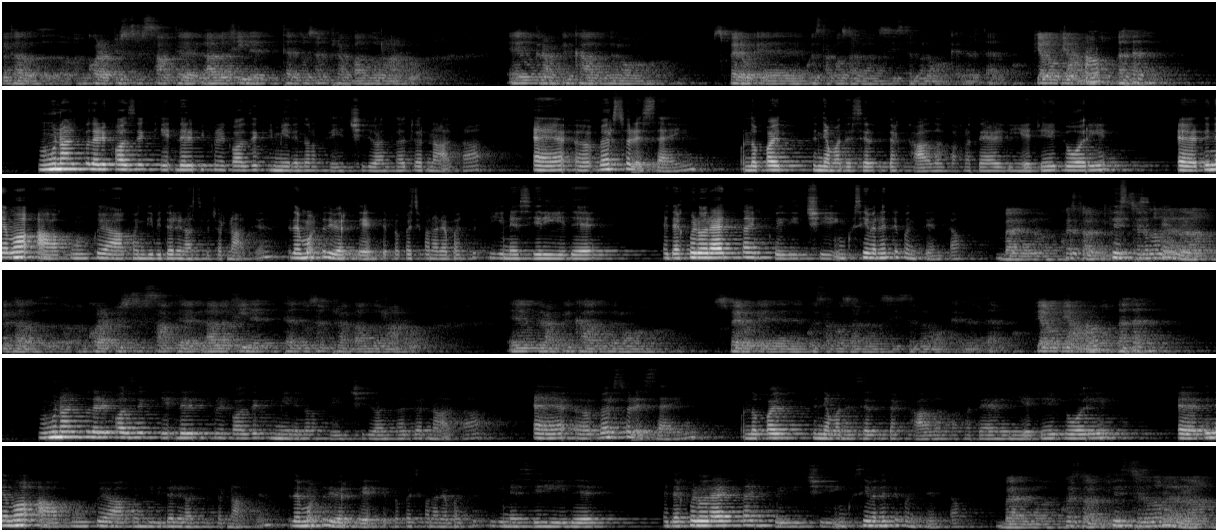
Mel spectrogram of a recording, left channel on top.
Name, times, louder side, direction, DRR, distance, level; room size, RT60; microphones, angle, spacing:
voice 1, 0.0-4.5 5.0-6.6 7.1-11.5 34.2-36.3, left 1 dB, 45° left, -5 dB, 1.8 m, -34 dB
voice 2, 12.5-16.9 17.5-19.1 19.5-19.9 20.2-21.6 21.9-23.2 23.9-26.2 26.5-28.0 28.5-28.9 29.2-30.2 30.9-33.9 35.4-35.5 35.8-36.0, left 3 dB, 60° left, 11 dB, 0.5 m, -24 dB
9.4 x 8.2 x 3.0 m, 1.3 s
head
